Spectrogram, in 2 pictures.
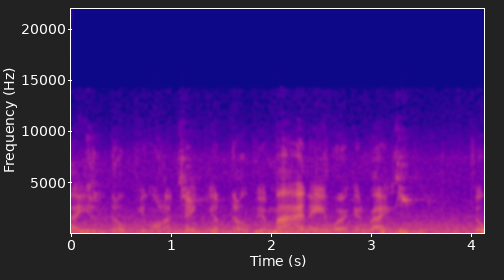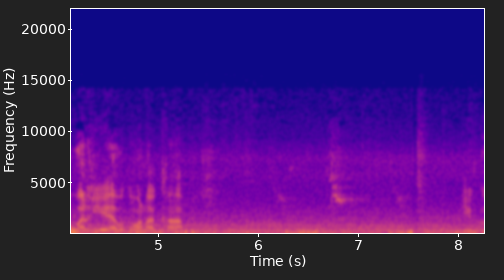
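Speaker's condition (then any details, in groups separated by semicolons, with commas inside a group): No condition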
